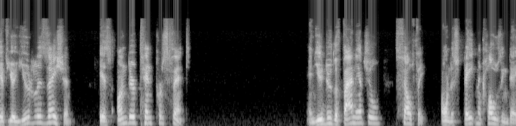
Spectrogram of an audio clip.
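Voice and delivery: slow, measured, deliberate, word by word. Explaining credit utilization, repeating a point in a slow, deliberate delivery. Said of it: "Let me say that slow".

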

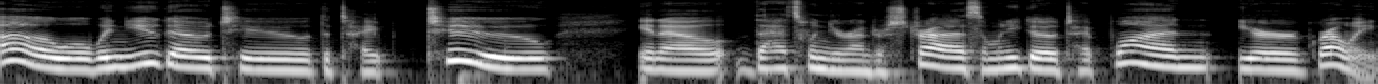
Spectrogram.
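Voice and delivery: ordinary talk, nothing marked

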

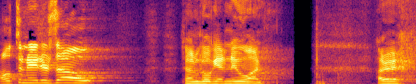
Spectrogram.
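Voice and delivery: out of breath. Right after finally getting a stuck bolt out, out of breath. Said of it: "I'm out of breath".

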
